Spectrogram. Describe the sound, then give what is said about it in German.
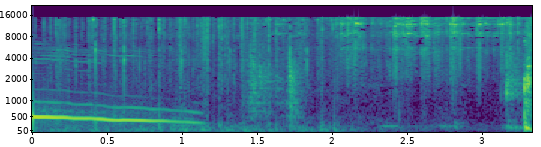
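A metal chain rattles and clinks in irregular bursts, fairly quiet. A falling, whining tone fades out during the first second. “Die Kette rasselt.”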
